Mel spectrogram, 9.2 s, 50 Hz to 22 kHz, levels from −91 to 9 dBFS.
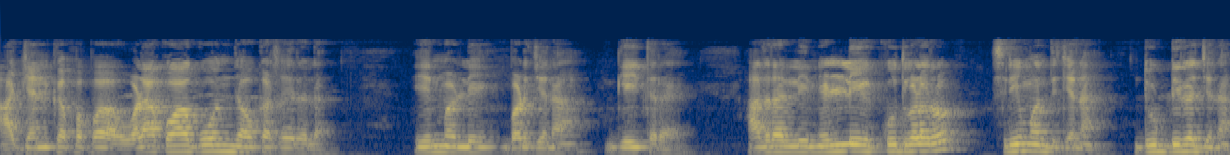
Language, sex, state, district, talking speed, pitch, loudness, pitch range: Kannada, male, Karnataka, Chamarajanagar, 125 wpm, 140 Hz, -18 LUFS, 125-155 Hz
